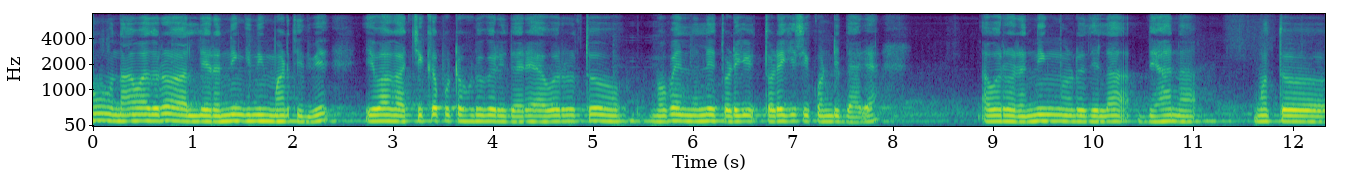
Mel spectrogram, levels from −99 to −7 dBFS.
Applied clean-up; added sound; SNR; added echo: neural separator model SepFormer DNS4.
